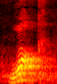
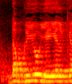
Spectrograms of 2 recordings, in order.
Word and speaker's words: walk: We come across silent words like walk, W-A-L-K, walk.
